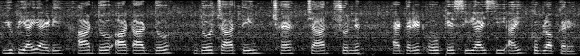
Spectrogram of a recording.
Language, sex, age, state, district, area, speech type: Hindi, male, 18-30, Uttar Pradesh, Sonbhadra, rural, read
